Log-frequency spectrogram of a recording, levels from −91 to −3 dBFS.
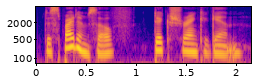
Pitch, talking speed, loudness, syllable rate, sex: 175 Hz, 140 wpm, -20 LUFS, 5.0 syllables/s, female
